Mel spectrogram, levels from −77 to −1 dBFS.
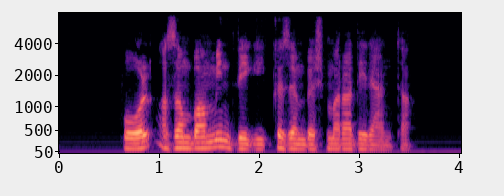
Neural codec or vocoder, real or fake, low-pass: none; real; 7.2 kHz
